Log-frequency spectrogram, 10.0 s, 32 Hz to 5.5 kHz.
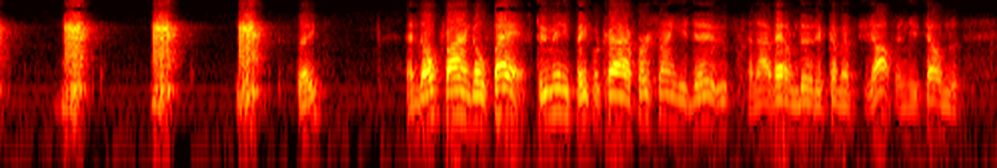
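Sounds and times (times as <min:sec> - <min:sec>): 
duck call blown to imitate duck quacking: 0:00.0 - 0:02.8
speech: 0:03.0 - 0:03.3, 0:04.0 - 0:09.7.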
